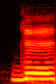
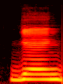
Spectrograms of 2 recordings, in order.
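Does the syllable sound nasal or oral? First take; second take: oral; nasal. First: The vowel is clear and oral, not nasal. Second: The vowel is nasal, with air through the nose. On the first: The speaker calls it right. "Dificilmente esse som vai ser nasal" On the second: The speaker calls it wrong. "que é en e não e"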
